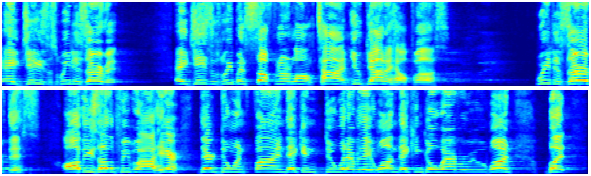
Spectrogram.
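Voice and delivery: loud, high mock complaint, building to a shout; acted indignant, impatient plea; entitled demand. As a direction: demand it as if owed. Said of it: "that's not the spirit that they came in".

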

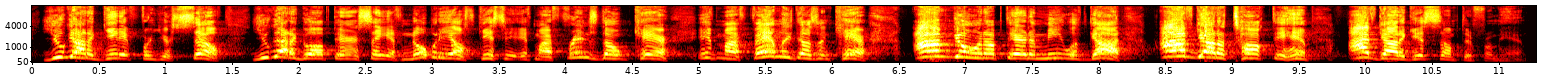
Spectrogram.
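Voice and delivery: loud, high, driving sermon voice; fiery preacher climax; preaching at full force. Acted. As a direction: preach it hard to the congregation.

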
